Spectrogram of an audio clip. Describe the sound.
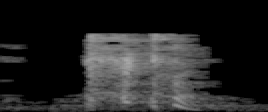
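A man clearing his throat with something stuck in it: a few rough, low throat-clearing coughs in quick succession, faint and alone.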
